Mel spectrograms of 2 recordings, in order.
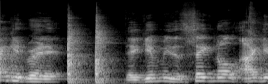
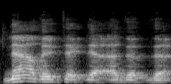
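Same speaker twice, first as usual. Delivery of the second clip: usual speaking voice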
